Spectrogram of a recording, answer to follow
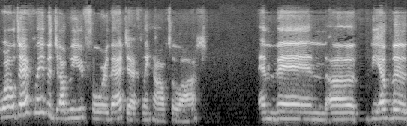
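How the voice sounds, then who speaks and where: Fairly quick speech from a woman, fairly high in pitch with ordinary pitch variation. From South Africa. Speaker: network marketing member. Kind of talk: testimony. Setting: video call livestream.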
